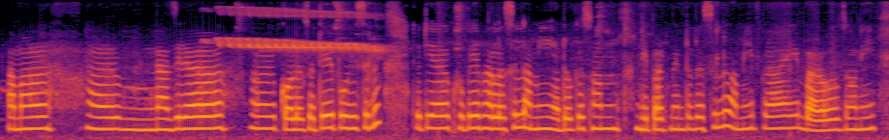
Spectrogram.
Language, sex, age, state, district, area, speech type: Assamese, female, 30-45, Assam, Sivasagar, rural, spontaneous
